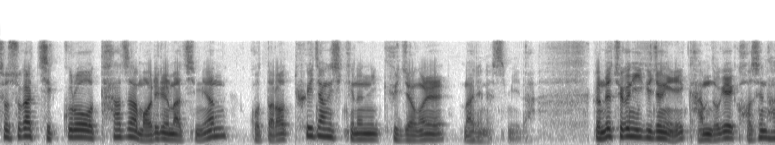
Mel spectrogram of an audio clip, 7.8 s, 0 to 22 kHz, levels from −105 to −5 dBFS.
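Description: Nothing in this speech clip stands out as a technical fault. It carries the bandwidth of G.722 wideband telephone coding at 64 kbit/s, with the sound reaching up to about 7.7 kHz and nothing above that.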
